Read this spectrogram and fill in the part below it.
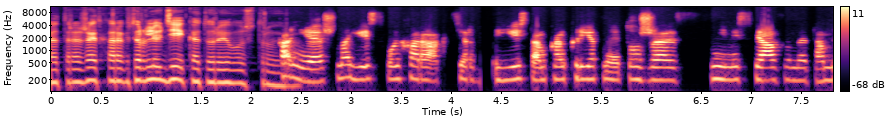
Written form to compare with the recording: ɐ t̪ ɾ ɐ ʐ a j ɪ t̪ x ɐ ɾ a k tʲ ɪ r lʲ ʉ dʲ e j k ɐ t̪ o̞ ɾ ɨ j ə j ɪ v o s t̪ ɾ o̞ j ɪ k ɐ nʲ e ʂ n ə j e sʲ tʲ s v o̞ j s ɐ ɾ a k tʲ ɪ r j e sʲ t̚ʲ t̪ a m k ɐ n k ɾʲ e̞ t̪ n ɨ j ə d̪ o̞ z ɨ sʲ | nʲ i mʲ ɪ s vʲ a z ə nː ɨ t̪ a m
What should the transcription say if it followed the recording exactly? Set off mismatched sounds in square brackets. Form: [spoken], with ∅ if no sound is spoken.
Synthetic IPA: ɐ t̪ ɾ ɐ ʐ a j ɪ t̪ x ɐ ɾ a k tʲ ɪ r lʲ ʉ dʲ e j k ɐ t̪ o̞ ɾ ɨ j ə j ɪ v o s t̪ ɾ o̞ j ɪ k ɐ nʲ e ʂ n ə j e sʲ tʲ s v o̞ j [x] ɐ ɾ a k tʲ ɪ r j e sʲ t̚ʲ t̪ a m k ɐ n k ɾʲ e̞ t̪ n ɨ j ə [t̪] o̞ [ʐ] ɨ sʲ | nʲ i mʲ ɪ s vʲ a z ə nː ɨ t̪ a m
